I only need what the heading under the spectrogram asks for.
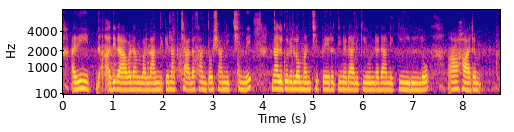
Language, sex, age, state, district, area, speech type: Telugu, female, 30-45, Andhra Pradesh, Srikakulam, urban, spontaneous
